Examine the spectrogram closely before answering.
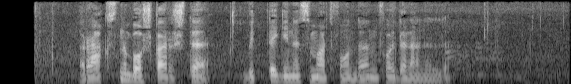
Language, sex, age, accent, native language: Uzbek, male, 25-34, Samarqand, Uzbek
